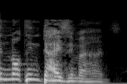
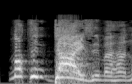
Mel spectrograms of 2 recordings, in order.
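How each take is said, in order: First: Said in the usual way. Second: Loud, high, forceful shout; preacher's fierce shouted declaration; aggressive declaration. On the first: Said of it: "Say it like you mean". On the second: Shown as a demonstration. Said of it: "make that declaration aggressively".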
